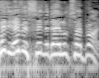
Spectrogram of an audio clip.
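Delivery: high, fast, gushing, cheery, bubbly voice. Retelling how a girl from church used to greet the speaker, imitating a bubbly greeting.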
